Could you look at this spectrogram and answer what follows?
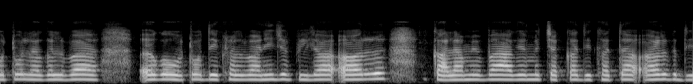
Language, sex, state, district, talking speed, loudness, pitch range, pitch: Bhojpuri, female, Uttar Pradesh, Ghazipur, 175 wpm, -17 LUFS, 220-230 Hz, 225 Hz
